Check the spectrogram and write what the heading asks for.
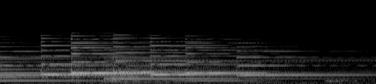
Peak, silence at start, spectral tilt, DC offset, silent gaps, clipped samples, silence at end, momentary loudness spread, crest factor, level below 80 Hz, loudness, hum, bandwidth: -18 dBFS; 0 s; -7 dB/octave; under 0.1%; none; under 0.1%; 0 s; 16 LU; 16 dB; -66 dBFS; -33 LUFS; none; 6.6 kHz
